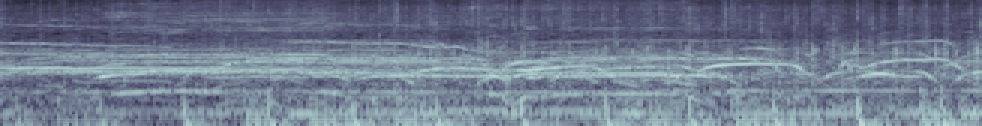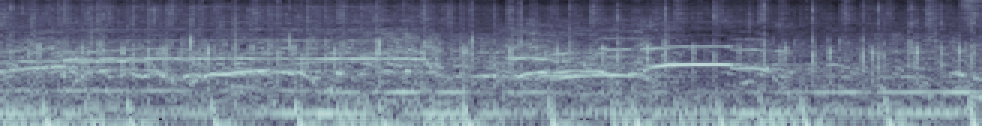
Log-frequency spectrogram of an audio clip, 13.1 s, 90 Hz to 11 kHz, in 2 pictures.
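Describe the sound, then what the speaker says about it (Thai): Loud crowd at a Thailand Coffee Brewer League 2023 competition screaming, whooping and cheering continuously, a dense roar of shrieks over booming background music. "เอากรี๊ดกันให้สุดเสียงกรี๊ดกันเข้าไป"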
